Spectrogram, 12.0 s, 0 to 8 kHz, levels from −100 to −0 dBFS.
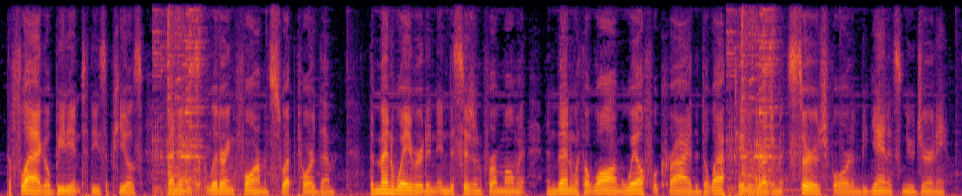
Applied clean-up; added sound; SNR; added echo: none; Dishes, pots, and pans; 14 dB; none.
